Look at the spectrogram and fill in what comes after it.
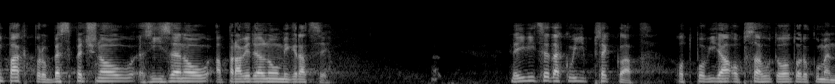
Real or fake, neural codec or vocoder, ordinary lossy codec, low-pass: fake; codec, 16 kHz, 4 kbps, X-Codec, HuBERT features, trained on LibriSpeech; AAC, 32 kbps; 7.2 kHz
